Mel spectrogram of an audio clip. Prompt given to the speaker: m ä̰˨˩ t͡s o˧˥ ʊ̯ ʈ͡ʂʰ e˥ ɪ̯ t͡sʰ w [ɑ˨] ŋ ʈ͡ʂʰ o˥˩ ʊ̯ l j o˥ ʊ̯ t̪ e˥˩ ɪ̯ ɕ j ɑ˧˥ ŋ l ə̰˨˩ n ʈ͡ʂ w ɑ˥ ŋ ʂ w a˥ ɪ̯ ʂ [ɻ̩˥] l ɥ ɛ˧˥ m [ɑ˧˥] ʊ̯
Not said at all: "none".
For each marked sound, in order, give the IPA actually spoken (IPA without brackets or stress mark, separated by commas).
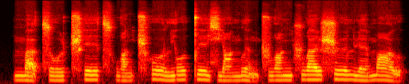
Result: ɑ˨, ɻ̩˥, ɑ˥˩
